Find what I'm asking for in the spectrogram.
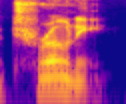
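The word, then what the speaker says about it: tronie: But basically, a trony, and it's spelled T-R-N-I-E. It's a Dutch word, and it literally just means head.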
